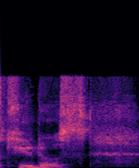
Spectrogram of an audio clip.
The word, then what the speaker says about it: kudos: And I've watched a program where a British presenter said kudos, and it didn't sound strange to me because I knew that the correct pronunciation was kudos.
